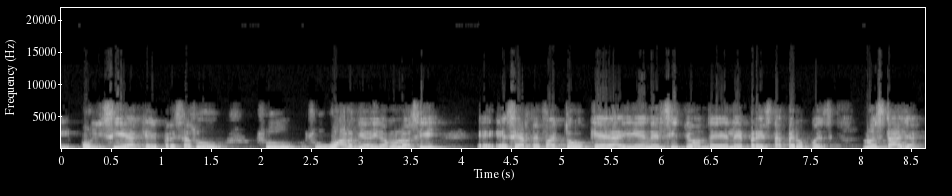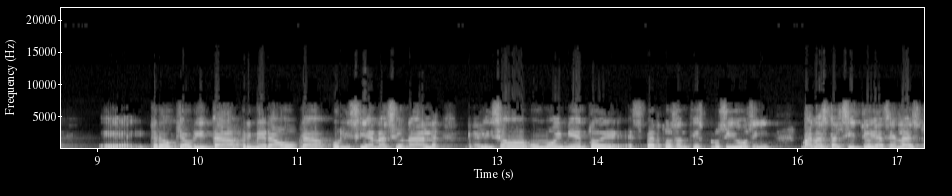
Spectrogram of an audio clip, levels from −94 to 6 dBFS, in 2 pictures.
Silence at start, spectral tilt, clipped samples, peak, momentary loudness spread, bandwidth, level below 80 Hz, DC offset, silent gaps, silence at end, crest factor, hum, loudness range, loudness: 0 s; -5.5 dB/octave; under 0.1%; -8 dBFS; 7 LU; 8.2 kHz; -40 dBFS; under 0.1%; none; 0 s; 12 dB; none; 2 LU; -20 LUFS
